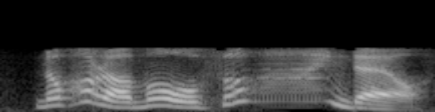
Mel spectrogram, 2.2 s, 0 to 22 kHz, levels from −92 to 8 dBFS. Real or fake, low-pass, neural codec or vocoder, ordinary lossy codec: fake; 3.6 kHz; codec, 16 kHz, 0.2 kbps, FocalCodec; MP3, 24 kbps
